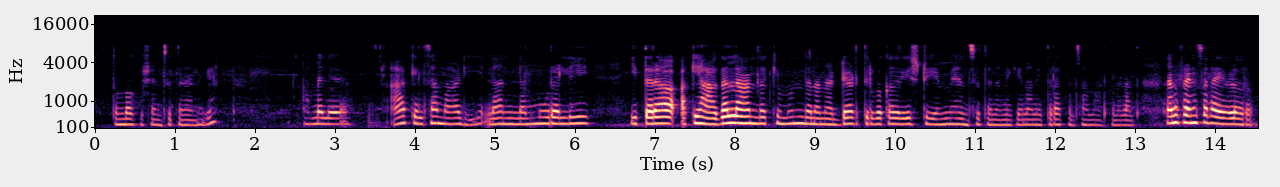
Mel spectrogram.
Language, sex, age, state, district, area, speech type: Kannada, female, 18-30, Karnataka, Koppal, rural, spontaneous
